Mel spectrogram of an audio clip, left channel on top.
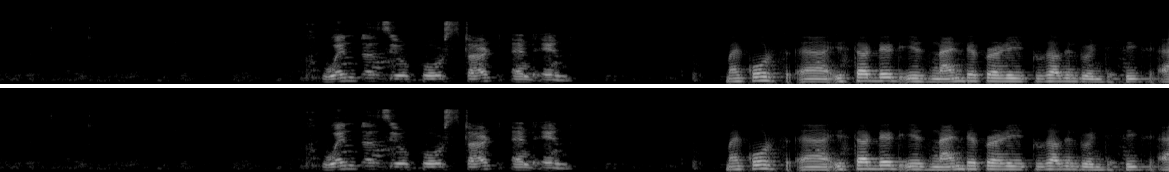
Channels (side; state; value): both; normal; correlation 0.86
